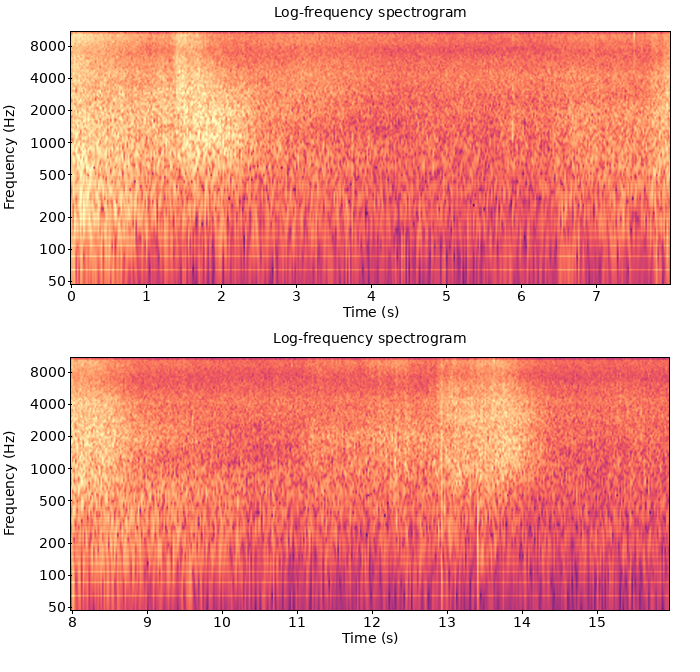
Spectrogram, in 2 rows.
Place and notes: In the dock, Waves and tides
Zoom H2n MS +XY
